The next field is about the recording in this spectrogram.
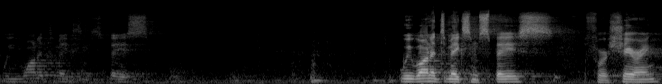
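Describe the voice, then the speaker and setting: A man leading a memorial service as minister, gently inviting people to share, with small restarts. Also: medium pitch, steady tone, a little slow. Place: church sanctuary. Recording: church with long reverb.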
